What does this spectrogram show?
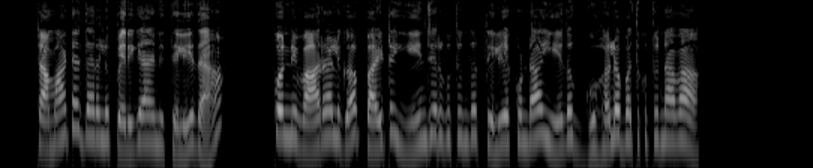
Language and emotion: Telugu, disgusted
